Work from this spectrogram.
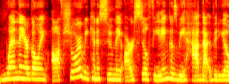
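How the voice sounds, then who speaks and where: Speaking at a moderate pace with a Pennsylvania accent, a woman has a bright, sharp tone, a medium pitch and ordinary pitch variation. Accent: Pennsylvania accent, noticeable. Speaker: shark conservation outreach speaker. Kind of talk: webinar presentation. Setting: video webinar.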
